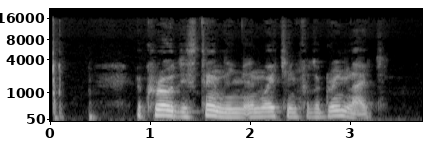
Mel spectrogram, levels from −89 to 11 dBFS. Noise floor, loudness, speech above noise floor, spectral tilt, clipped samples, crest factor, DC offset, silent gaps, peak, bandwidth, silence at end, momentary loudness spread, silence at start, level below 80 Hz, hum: -41 dBFS; -19 LUFS; 23 dB; -7.5 dB/octave; under 0.1%; 18 dB; under 0.1%; none; -2 dBFS; 16.5 kHz; 0.5 s; 16 LU; 0.05 s; -52 dBFS; none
